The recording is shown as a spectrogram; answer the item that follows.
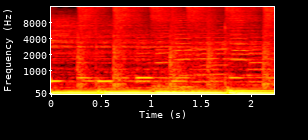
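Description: Live funk band playing: trumpet and saxophone over electric guitar, a heavy electric bass line and a drum kit.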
